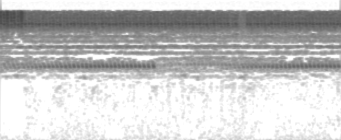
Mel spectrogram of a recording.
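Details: Countryside crickets at night: a bright, high trill holds steady for about two seconds, then fades into a softer continuous insect drone, with a faint low rustle underneath.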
